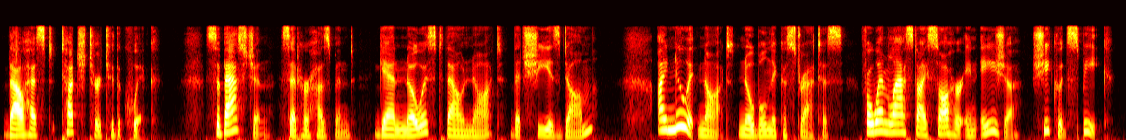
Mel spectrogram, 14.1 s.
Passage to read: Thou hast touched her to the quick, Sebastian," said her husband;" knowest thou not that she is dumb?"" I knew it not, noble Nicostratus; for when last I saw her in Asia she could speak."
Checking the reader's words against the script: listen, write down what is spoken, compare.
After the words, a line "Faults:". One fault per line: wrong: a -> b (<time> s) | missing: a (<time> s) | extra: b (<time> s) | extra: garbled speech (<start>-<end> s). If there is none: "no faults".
Thou hast touched her to the quick, Sebastian," said her husband;" gan knowest thou not that she is dumb?"" I knew it not, noble Nicostratus; for when last I saw her in Asia she could speak."
Faults:
extra: gan (4.7 s)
